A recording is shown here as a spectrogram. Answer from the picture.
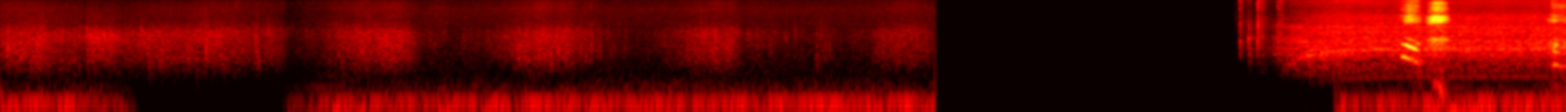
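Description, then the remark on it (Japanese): Soft rhythmic rubbing strokes of a towel drying someone's hair, then a brief silence before a hair dryer switches on and blows loudly on their head with a steady whooshing roar and a faint whine. “ドライヤーというのですか？まるで火を吹く竜みたいですね。”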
